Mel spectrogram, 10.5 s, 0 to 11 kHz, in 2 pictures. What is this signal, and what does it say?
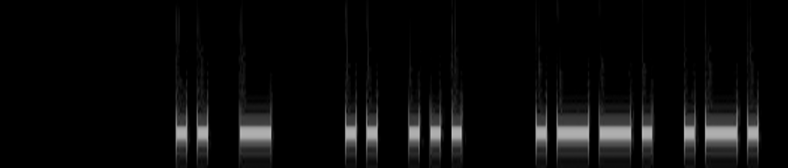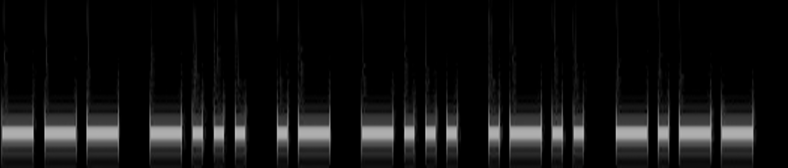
Morse code, heard as a keyed tone, about 17 wpm, 700 Hz. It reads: IT IS PROBABLY
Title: Sentences from Top 1000 Words - Review Part 6 - 17wpm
